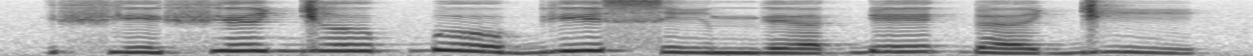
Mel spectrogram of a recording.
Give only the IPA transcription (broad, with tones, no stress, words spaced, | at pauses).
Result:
fʲe˨fʲɜ˦ɟɤ˦ʊ̯ ɓo˦˨bʲe˦si˨ mʲɜ˨ ɠe˧ɠɜ˨ ɟi˦˨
